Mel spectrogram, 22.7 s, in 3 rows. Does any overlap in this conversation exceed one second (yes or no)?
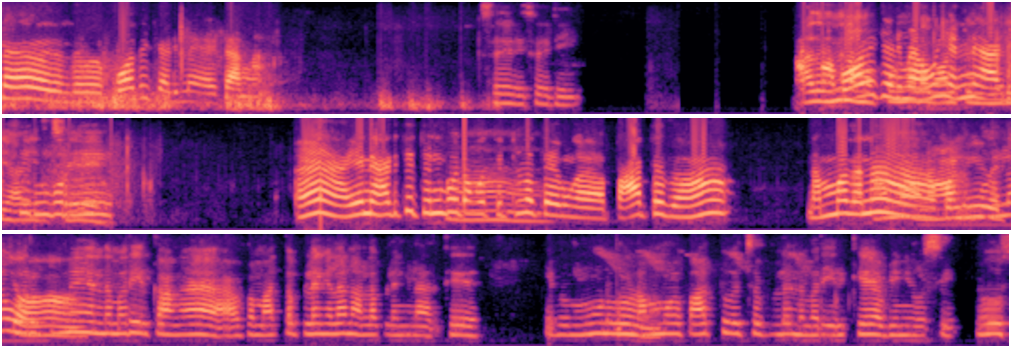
yes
